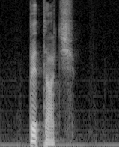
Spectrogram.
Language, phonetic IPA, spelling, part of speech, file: Polish, [ˈpɨtat͡ɕ], pytać, verb, Pl-pytać.ogg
